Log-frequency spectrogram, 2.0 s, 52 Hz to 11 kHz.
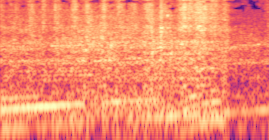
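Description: Ford Escort Cosworth rally car from 1994, fitted with a bank of front lights, launching off a start line with a loud, close, sustained engine note that steps up in pitch as it pulls away.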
